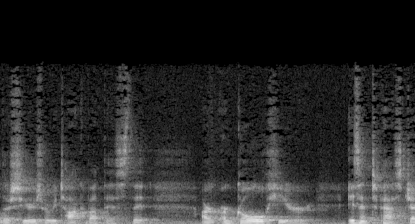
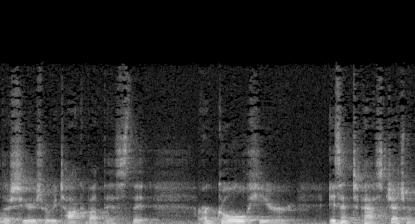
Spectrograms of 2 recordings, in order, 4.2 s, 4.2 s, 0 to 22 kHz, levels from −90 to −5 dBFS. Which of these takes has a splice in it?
second; 1 cut; at 2.0 s

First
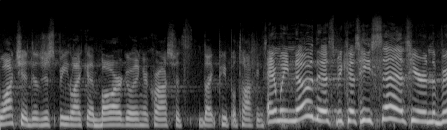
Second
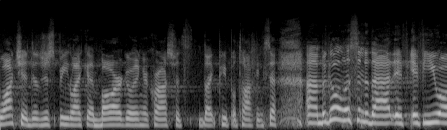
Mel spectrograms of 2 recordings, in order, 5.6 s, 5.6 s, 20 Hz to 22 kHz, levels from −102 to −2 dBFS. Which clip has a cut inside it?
first; 1 cut; at 3.3 s

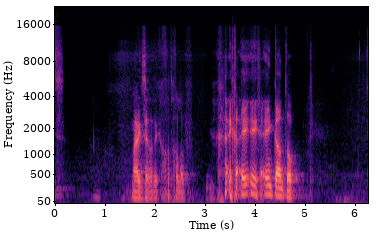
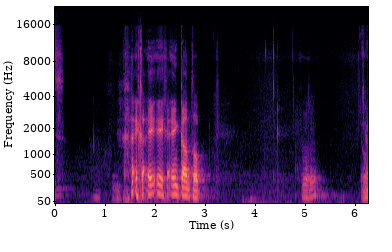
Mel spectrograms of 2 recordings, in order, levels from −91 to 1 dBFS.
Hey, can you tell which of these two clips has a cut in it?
second; 2 cuts; at 1.1 s, 4.9 s

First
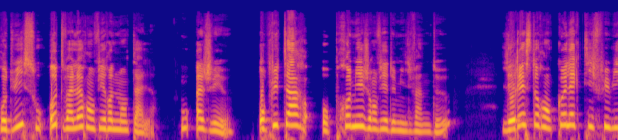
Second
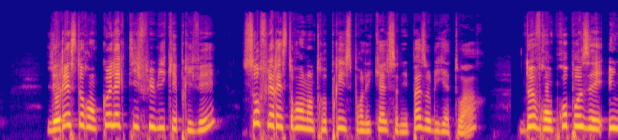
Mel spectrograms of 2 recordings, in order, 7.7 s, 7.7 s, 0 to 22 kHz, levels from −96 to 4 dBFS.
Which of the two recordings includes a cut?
first; 1 cut; at 3.2 s

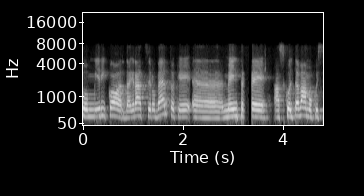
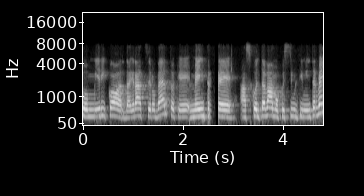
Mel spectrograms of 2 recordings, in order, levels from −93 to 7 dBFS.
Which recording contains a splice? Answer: second; 1 cut; at 2.1 s

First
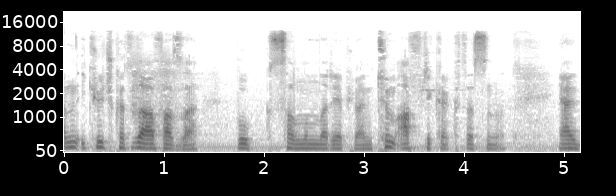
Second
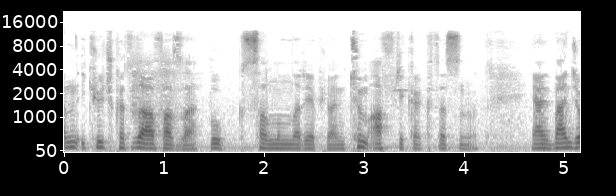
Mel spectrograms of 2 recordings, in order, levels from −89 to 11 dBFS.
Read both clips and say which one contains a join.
second; 1 cut; at 1.4 s

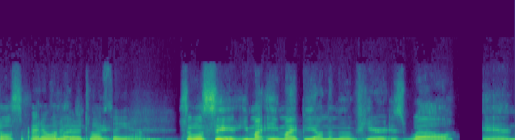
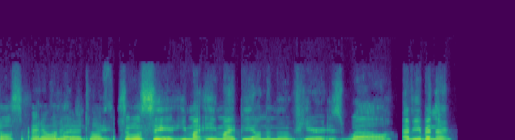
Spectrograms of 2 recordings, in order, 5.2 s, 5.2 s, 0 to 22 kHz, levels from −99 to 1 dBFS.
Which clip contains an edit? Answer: second; 2 cuts; at 1.1 s, 4.0 s

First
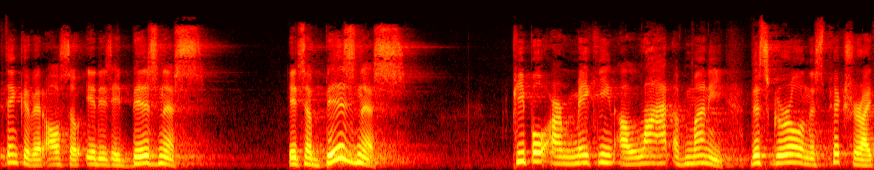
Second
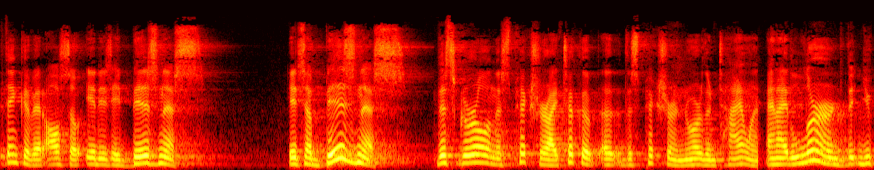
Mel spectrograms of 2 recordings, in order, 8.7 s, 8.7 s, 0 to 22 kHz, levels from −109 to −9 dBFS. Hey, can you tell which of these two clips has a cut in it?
second; 2 cuts; at 4.3 s, 7.6 s

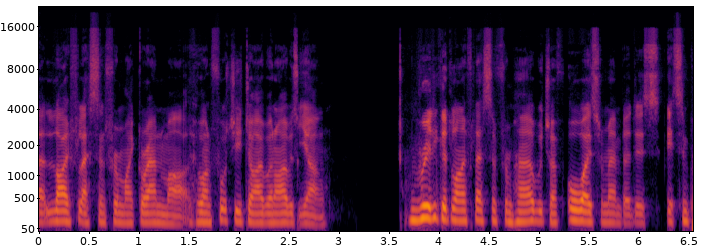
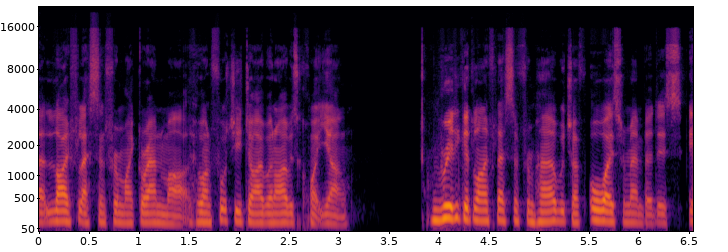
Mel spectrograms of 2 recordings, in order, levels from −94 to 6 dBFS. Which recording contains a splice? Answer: first; 1 cut; at 2.6 s

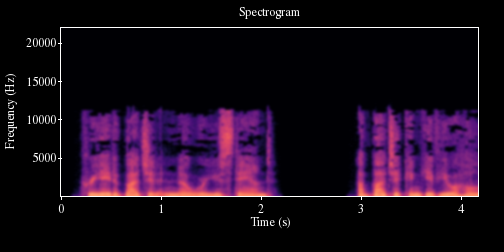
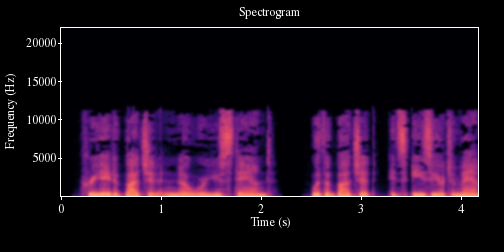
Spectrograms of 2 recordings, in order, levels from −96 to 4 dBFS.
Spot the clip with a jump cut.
second; 1 cut; at 2.3 s

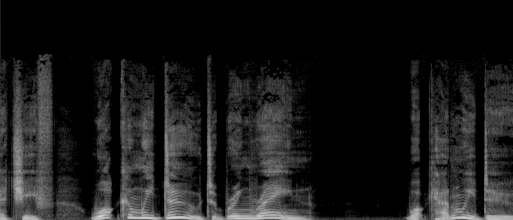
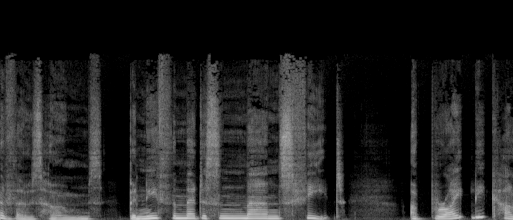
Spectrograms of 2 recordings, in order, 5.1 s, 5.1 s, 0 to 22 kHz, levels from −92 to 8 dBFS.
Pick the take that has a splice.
second; 1 cut; at 1.1 s

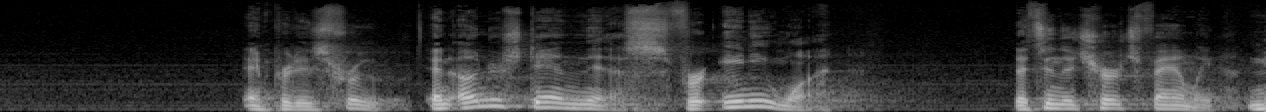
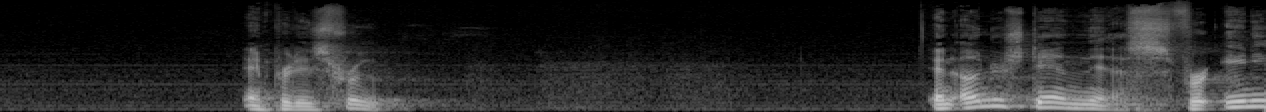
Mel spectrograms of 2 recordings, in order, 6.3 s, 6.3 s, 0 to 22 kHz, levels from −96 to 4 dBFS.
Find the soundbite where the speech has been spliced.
first; 1 cut; at 2.0 s

